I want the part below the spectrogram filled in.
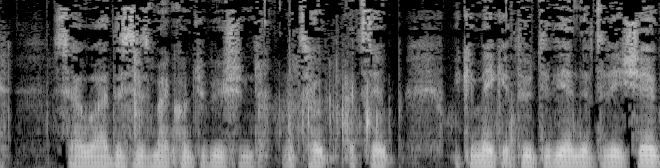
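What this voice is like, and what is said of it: Worn-out, strained voice. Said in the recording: “my voice is finished. What can I tell you? My voice is completely finished.”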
